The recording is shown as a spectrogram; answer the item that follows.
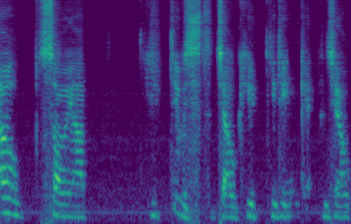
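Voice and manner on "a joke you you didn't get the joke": normal talking voice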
